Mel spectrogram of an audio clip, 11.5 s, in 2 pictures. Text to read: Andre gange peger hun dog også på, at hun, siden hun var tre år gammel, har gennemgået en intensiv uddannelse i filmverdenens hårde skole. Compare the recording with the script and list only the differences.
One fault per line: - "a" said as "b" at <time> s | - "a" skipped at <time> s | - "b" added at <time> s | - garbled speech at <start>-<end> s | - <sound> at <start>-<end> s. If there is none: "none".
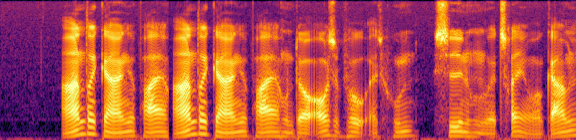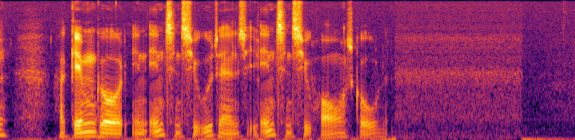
- "andre gange peger" added at 1.7 s
- "filmverdenens" said as "intensiv" at 8.4 s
